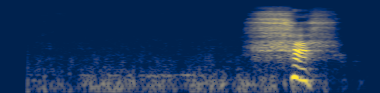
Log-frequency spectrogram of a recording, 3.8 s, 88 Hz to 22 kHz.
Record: {"exhalation_length": "3.8 s", "exhalation_amplitude": 32768, "exhalation_signal_mean_std_ratio": 0.39, "survey_phase": "beta (2021-08-13 to 2022-03-07)", "age": "45-64", "gender": "Male", "wearing_mask": "No", "symptom_cough_any": true, "symptom_headache": true, "symptom_onset": "4 days", "smoker_status": "Ex-smoker", "respiratory_condition_asthma": false, "respiratory_condition_other": false, "recruitment_source": "Test and Trace", "submission_delay": "3 days", "covid_test_result": "Positive", "covid_test_method": "RT-qPCR"}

